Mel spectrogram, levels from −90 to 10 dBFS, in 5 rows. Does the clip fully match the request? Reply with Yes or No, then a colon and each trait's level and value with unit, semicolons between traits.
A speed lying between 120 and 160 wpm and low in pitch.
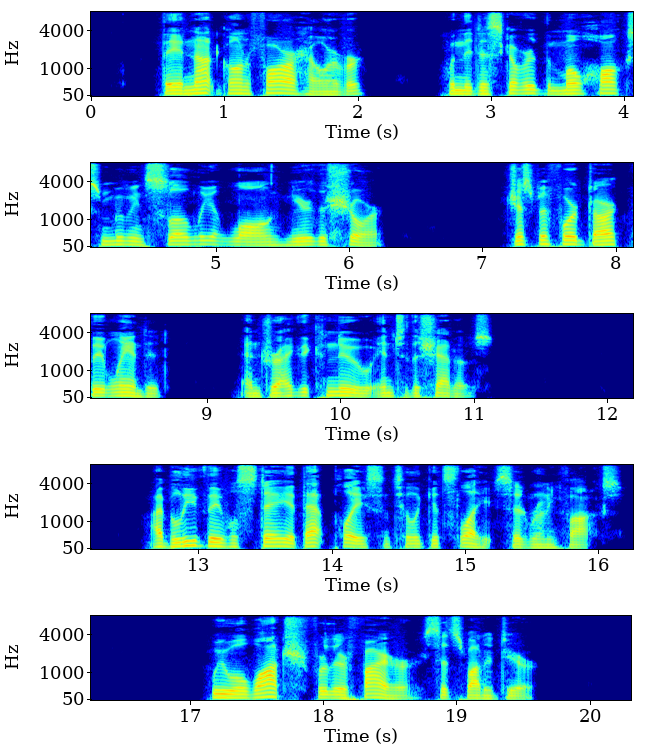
Yes: average, 155 wpm; low, 115 Hz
